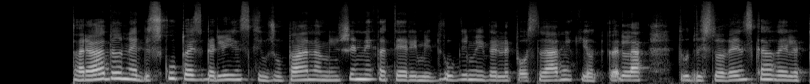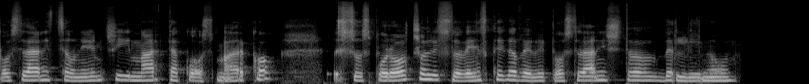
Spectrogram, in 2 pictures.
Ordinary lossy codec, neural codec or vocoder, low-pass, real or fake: none; codec, 44.1 kHz, 2.6 kbps, SNAC; none; fake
